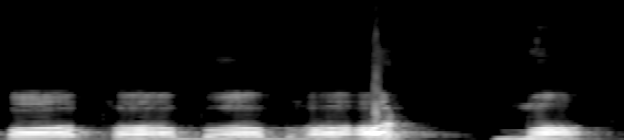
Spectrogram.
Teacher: डैडी अर्थात ओठ से प वर्ग का उच्चारण होता है, प, फ, ब, भ और म, ये दोनों ओठों के स्पर्श करने से होता है, अतः इसे स्पर्श व्यंजन कहते हैं।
